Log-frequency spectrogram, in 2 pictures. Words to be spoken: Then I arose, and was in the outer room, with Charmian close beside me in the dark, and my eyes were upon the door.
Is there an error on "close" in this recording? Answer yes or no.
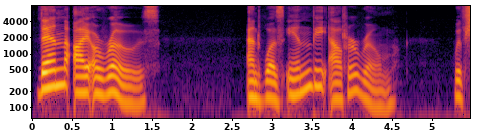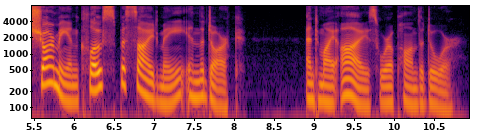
no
